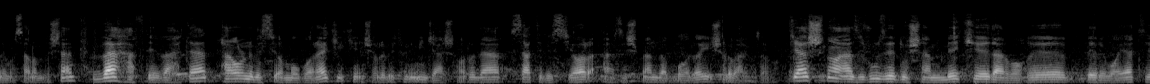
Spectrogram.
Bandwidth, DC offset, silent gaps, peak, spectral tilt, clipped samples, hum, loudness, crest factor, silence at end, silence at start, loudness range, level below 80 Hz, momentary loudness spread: 11.5 kHz; under 0.1%; none; -6 dBFS; -5 dB/octave; under 0.1%; none; -31 LUFS; 26 dB; 0 s; 0 s; 6 LU; -68 dBFS; 13 LU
